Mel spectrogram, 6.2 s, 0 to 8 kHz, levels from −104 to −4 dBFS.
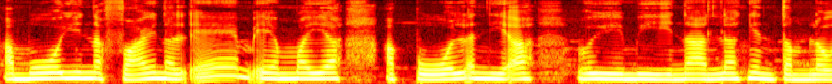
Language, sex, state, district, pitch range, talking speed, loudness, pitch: Mizo, female, Mizoram, Aizawl, 185-205 Hz, 220 wpm, -10 LUFS, 195 Hz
